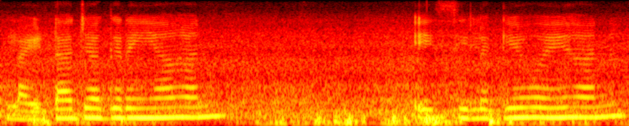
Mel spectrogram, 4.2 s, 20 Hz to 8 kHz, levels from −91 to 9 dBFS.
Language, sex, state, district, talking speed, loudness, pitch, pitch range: Punjabi, female, Punjab, Kapurthala, 115 wpm, -15 LUFS, 230 Hz, 225-235 Hz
